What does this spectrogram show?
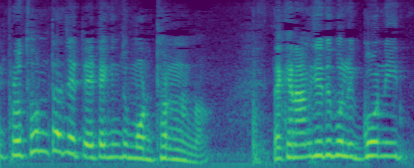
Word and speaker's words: মূর্ধন্য: এটাতে কোন ডাউট আছে মূর্ধন্য আর দেখেন আমরা উচ্চারণ আমরা এগুলো বলি মধ্যান্য কেউ কেউ বলে মধ্য কেউ বলে মূর্ধন্য না এটার উচ্চারণ হচ্ছে মূর্ধন্য আর এইটার উচ্চারণ কি এটার উচ্চারণ হচ্ছে মূর্ধন্য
